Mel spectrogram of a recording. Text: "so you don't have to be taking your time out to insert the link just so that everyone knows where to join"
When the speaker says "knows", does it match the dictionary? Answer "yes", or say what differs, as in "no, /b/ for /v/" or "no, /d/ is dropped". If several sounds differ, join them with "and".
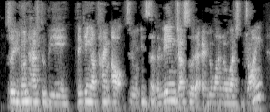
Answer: no, /z/ is dropped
